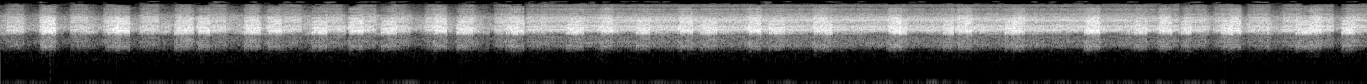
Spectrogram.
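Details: Chorus of cicadas in a pine forest in Greece at midsummer, a harsh shrill buzz throbbing in quick uneven pulses about three times a second, loud and unbroken over the whole stretch.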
